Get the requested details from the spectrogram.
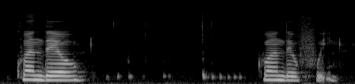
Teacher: There's also a liaison. It sounds like quando eu fui. So quando eu sounds like one word.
